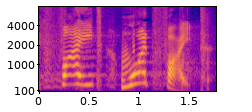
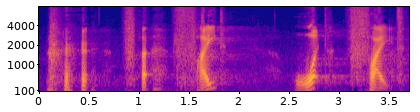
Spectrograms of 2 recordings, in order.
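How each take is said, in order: First: High-pitched, punched-out disbelief; mock incredulity. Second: Halting, stuttered disbelief with gaps; mock puzzlement. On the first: Imagined David ends comeback to brother, incredulous. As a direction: throw it back high and incredulous. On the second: Imagined David answers his brother, mock-puzzled. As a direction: play baffled, as if searching for it.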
